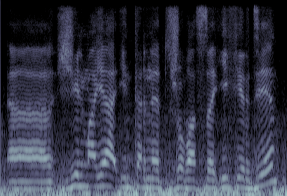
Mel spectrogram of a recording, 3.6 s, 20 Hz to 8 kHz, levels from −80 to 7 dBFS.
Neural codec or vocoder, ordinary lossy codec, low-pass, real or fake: codec, 16 kHz, 6 kbps, DAC; none; 7.2 kHz; fake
